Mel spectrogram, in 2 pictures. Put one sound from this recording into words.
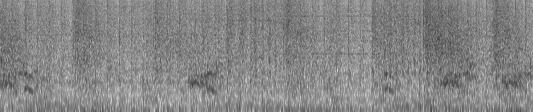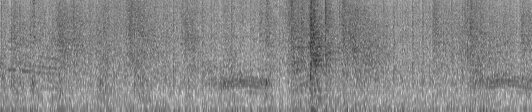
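Rapid gunfire rattles without pause.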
